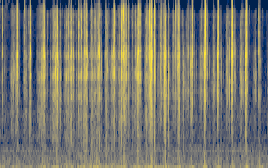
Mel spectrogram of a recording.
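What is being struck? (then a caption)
Small plastic pill bottle. A small white plastic supplement pill bottle with a gold label and its cap on is held and tapped with nails and fingertips. The result is a quick, uneven run of light, dry clicks and taps with a bright, high plastic tone and almost no ring after each hit.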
